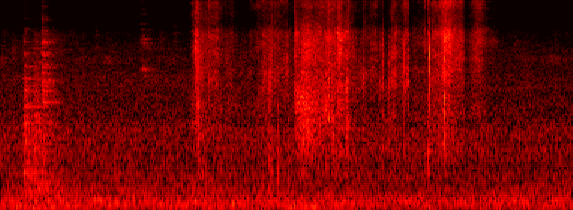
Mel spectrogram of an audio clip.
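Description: Paper rustling as a hand bends, riffles and turns the pages of a printed diary: a few short swishes and crisp snaps, the longest riffle about four seconds in.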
